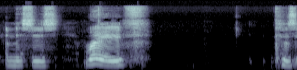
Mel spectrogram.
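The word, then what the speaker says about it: Raeve: As an assassin for the rebellion rate, see it's spelled like mave. So it's like ra it's So Mave is M A E V E and this is Rave cuz it's the same R A E V E.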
